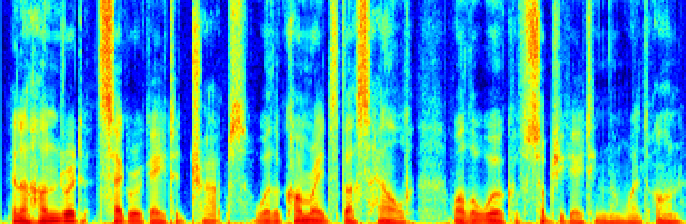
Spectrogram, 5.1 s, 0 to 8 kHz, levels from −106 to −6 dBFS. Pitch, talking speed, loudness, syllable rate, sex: 90 Hz, 210 wpm, -19 LUFS, 6.2 syllables/s, male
